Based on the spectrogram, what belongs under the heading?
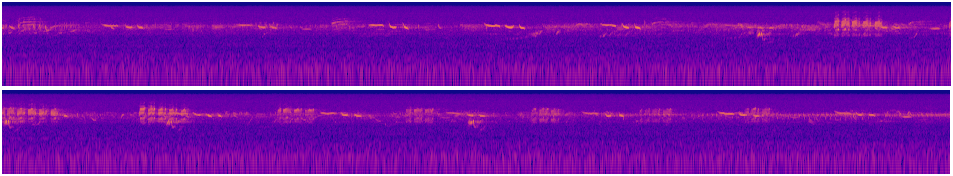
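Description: Several birds chirping and calling over a steady low background rumble. Through the middle comes a run of short, harsh, rasping calls repeated every second or two.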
